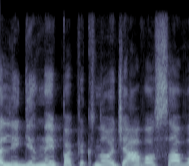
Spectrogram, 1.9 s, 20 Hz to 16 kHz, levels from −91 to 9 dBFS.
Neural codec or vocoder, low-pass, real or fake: none; 14.4 kHz; real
